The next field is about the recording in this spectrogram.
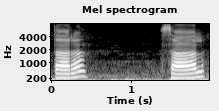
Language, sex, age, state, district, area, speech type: Punjabi, female, 45-60, Punjab, Muktsar, urban, read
